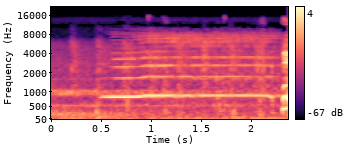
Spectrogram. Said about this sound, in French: Alors, ah, ça y est, ouf. Il est temps d'atterrir, j'entends que le train raboule enfin.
